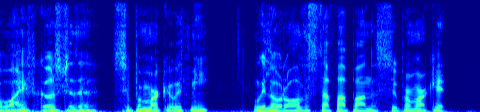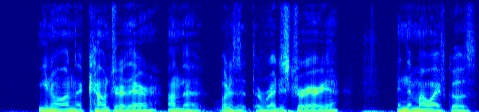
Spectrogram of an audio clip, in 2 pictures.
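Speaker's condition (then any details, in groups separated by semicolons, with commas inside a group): No condition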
